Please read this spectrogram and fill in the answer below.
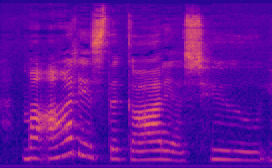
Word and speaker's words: Ma'at: is ma'at you know ma'at and her name is spelled m a apostrophe a t ma'at is the goddess who you know the newly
